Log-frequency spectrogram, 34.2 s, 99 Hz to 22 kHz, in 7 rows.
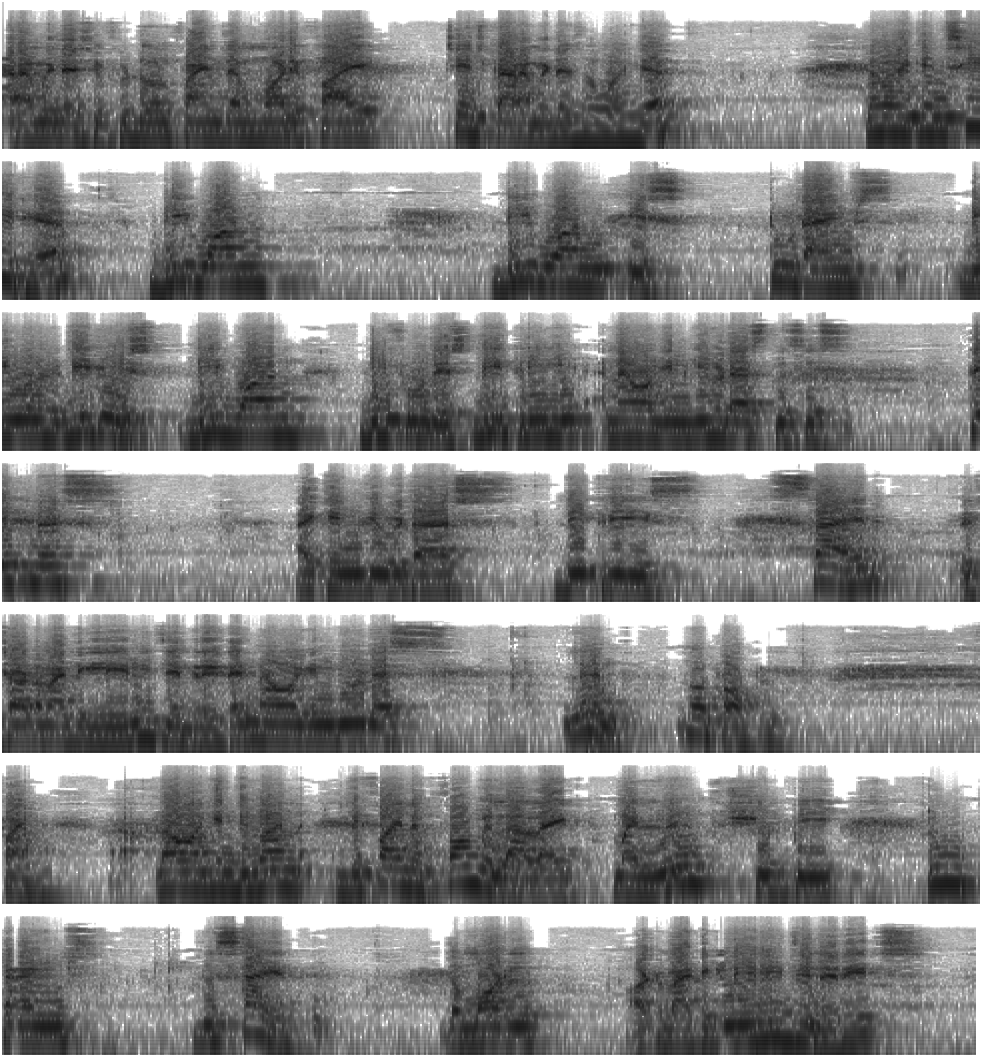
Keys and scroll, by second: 13.6 shift+t, 14.0 k, 14.7 Return, 17.4-18.8 typing, 21.3 shift+l, 21.6 Return, 28.3-30.2 typing, 31.7 Escape.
